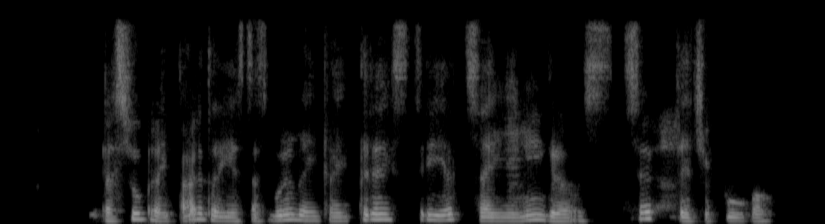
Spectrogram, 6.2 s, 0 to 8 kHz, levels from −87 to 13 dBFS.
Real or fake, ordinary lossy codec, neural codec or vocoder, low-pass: fake; MP3, 64 kbps; codec, 44.1 kHz, 2.6 kbps, SNAC; 7.2 kHz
